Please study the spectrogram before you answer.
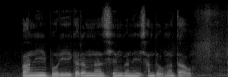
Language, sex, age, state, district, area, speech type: Manipuri, male, 45-60, Manipur, Churachandpur, urban, read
